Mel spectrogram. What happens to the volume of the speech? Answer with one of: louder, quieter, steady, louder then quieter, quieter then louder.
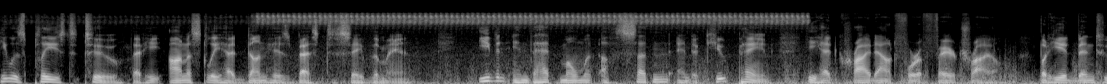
steady.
